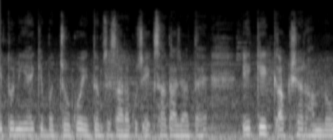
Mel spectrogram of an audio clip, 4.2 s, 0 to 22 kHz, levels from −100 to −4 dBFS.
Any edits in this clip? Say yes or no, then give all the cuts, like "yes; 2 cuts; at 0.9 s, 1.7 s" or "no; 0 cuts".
no; 0 cuts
